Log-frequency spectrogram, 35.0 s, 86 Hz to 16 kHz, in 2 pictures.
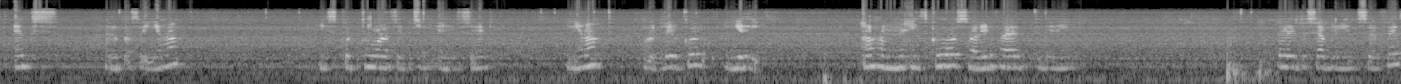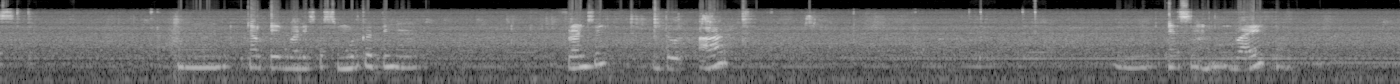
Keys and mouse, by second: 3.2 click, 4.5 g, 7.4 click, 8.5 click, 9.1 Tab, 10.4 KP_6, 10.6 KP_6, 12.9-15.6 drag, 17.8 click, 18.9 Tab, 20.2 KP_6, 20.4 KP_6, 21.1 KP_1, 22.6 KP_9, 23.7 KP_1, 24.1 KP_3, 25.6 ctrl+r, 31.7 s.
